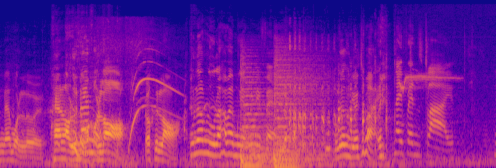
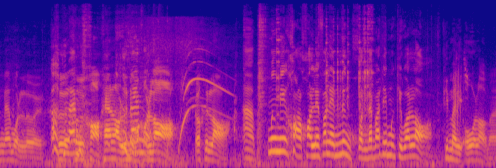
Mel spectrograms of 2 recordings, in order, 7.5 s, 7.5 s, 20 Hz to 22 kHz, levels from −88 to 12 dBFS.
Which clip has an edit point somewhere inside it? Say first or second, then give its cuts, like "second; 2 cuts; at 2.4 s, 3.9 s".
first; 4 cuts; at 0.8 s, 2.8 s, 5.0 s, 5.9 s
